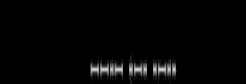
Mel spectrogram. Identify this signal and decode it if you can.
Morse code, heard as a keyed tone, about 48 wpm, 700 Hz. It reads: QRL
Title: Top 180 QSO Elements 50wpm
